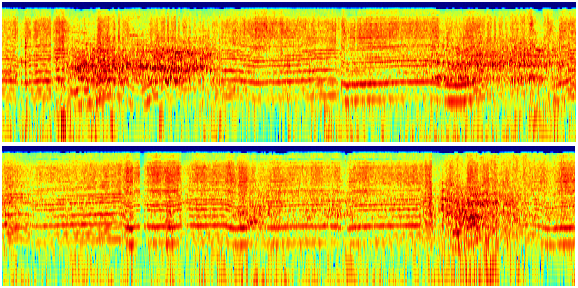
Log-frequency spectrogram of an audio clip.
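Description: Tyres screech as a car drifts through bends.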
